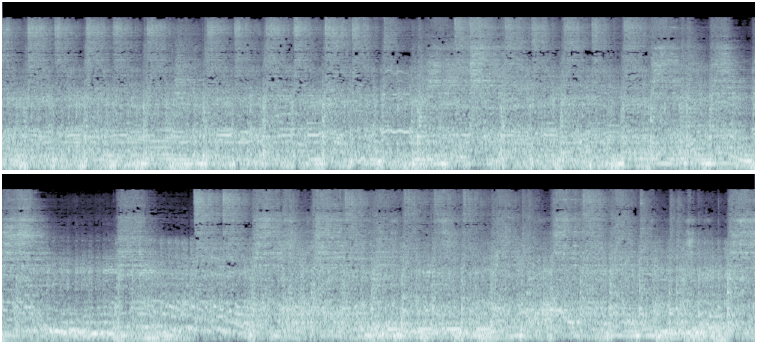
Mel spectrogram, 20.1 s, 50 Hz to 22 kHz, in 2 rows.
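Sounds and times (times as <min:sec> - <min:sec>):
distorted electric guitars: 0:00.0 - 0:20.0
pounding drum kit: 0:00.0 - 0:20.0.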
